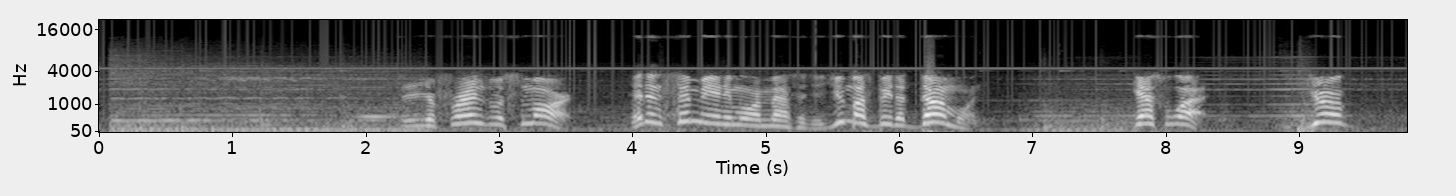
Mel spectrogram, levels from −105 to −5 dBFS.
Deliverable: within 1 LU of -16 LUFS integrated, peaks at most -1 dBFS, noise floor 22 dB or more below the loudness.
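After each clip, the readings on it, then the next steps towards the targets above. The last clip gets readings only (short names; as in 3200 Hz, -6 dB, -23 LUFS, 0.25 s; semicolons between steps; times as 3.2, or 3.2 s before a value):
ticks 21/s; steady tone 4400 Hz; tone level -57 dBFS; loudness -25.5 LUFS; peak -7.5 dBFS; loudness target -16.0 LUFS
-> de-click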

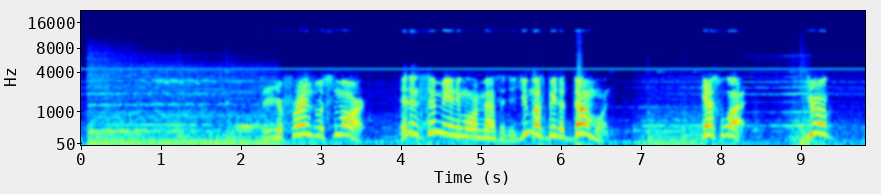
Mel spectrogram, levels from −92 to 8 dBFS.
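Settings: ticks 0/s; steady tone 4400 Hz; tone level -57 dBFS
-> notch 4400 Hz, Q 30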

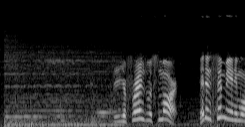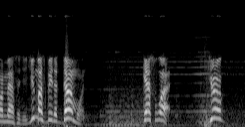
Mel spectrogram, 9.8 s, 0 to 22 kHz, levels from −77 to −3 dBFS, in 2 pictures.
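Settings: steady tone none; loudness -25.5 LUFS; peak -7.5 dBFS; loudness target -16.0 LUFS
-> gain +9.5 dB; limiter -1 dBFS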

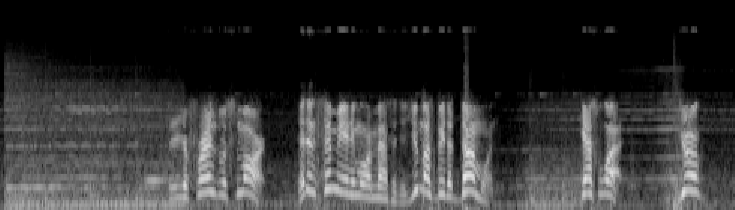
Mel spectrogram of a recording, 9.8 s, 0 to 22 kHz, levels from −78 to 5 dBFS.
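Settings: loudness -16.5 LUFS; peak -1.0 dBFS; noise floor -48 dBFS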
